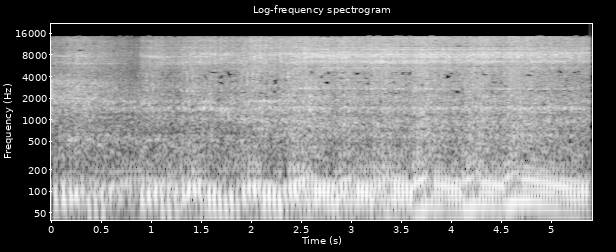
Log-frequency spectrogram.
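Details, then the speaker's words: Honda Future 125 motorcycle with a failed cam chain tensioner: steady single-cylinder idle with a light, fast rattle riding over the beat; cam chain tensioner noise. "Ừ rồi hôm nay là mình sẽ nhận xe của anh này là bị hư cái tăng cam nè Cái tăng cam cái bánh tăng ca mà"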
